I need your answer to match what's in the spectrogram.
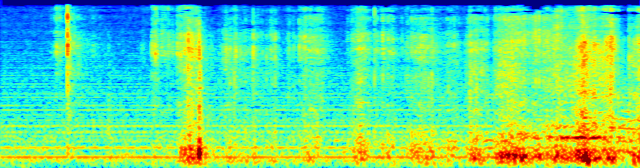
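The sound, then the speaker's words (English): Paper rustling and crinkling, with several sharp crackles and a rising, continuous scrunching toward the end over a faint steady hum. “Paper.”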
